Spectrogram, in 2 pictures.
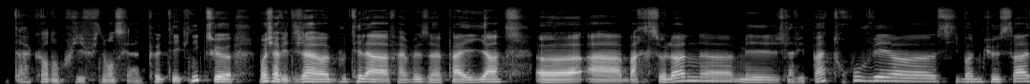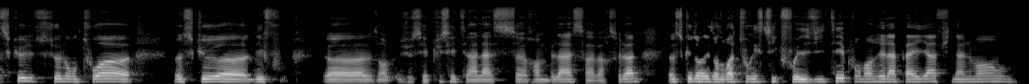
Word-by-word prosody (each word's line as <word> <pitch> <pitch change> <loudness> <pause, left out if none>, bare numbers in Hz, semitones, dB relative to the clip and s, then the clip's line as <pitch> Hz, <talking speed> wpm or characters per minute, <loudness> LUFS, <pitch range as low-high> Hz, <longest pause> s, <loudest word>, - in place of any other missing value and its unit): D'accord 110 +1 -5
donc 95 -2 -6
oui, 105 - -4
finalement, 100 0 -6
c'est 100 -1 -6
un 95 - -9
peu 115 +4 -4
technique 110 - -1
parce 200 - -2
que, 115 -2 +6 0.3
moi, 140 - +6
j'avais 120 -11 +4
déjà 120 +2 +6
goûté 120 +5 -4
la 115 -4 +6
fameuse, 110 +1 -4
heu, 105 -1 +1
paëlla, 110 +3 +3 0.4
heu, - - +3 0.5
à 100 -1 +4
Barcelone, 125 - +1
heu, 80 -1 -1
mais 110 0 -3
je 105 - -13
l'avais 105 -2 -8
pas 100 +10 -1
trouvée, 175 -1 -3
heu, 145 -3 0
si 135 0 -10
bonne 125 0 -4
que 120 0 -4
ça. 135 +5 +1
Est-ce 140 -1 -6
que, 150 0 0
selon 135 -4 -4
toi, 130 -2 +2 0.4
heu, - - -2
est-ce 115 - -6
que, - - 0
heu, 120 -4 +4
des 120 +2 -2
f 115 0 -12 0.5
heu, 110 -1 +1
attends, 105 +1 -9
je 110 -1 -15
sais 105 0 -8
plus 130 - -13
c'était 120 -3 -7
à 100 - -2
Las, 105 +1 -4
heu, 110 - -4
Ramblas 110 +2 -4
ou - - -9
à 95 - -6
Barcelone, 115 +7 -3 0.3
est-ce 115 +1 -4
que 140 - +1
dans 135 -1 +3
les 125 -1 +2
endroits 125 +1 +3
touristiques, 125 +2 -6
il - - -5
faut 120 - +1
éviter 115 +4 0
pour 130 -4 -11
manger 130 0 -2
la 125 -1 +1
paëlla 125 +2 -1
finalement, 125 0 -7
ou? 120 -4 -13
120 Hz, 205 wpm, -23 LUFS, 110-130 Hz, 0.5 s, que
